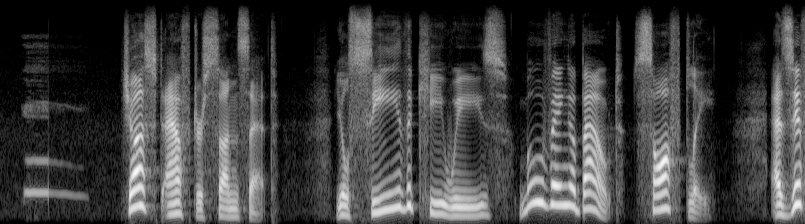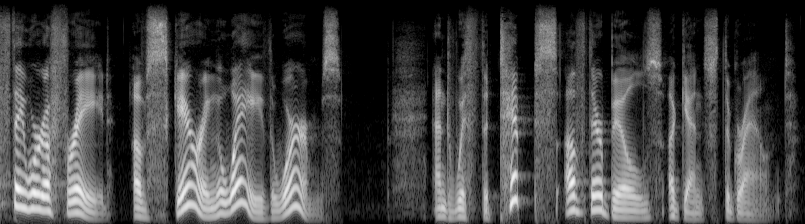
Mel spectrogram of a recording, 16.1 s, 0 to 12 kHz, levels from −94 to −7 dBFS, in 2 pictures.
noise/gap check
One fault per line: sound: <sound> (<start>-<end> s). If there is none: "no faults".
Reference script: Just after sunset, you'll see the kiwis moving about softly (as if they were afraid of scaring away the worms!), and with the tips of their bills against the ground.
sound: laugh (0.2-0.9 s)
